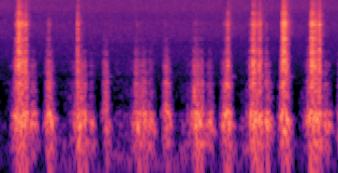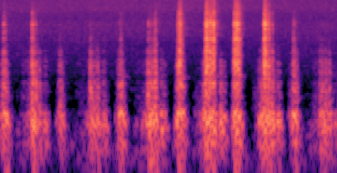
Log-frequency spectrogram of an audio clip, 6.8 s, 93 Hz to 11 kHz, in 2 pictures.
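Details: Heart sounds recorded at position P while sitting, standing, then sitting, with the rate at 96, 108, then 96 bpm: phasic changes in S1 and S2 intensity with a split S2.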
